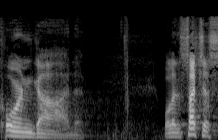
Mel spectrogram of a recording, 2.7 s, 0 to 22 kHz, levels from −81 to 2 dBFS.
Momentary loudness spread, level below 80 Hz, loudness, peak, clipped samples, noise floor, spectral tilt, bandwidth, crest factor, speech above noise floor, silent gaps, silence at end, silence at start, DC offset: 20 LU; -60 dBFS; -24 LUFS; 0 dBFS; under 0.1%; -53 dBFS; -2.5 dB/octave; 13.5 kHz; 28 dB; 28 dB; none; 0 s; 0 s; under 0.1%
